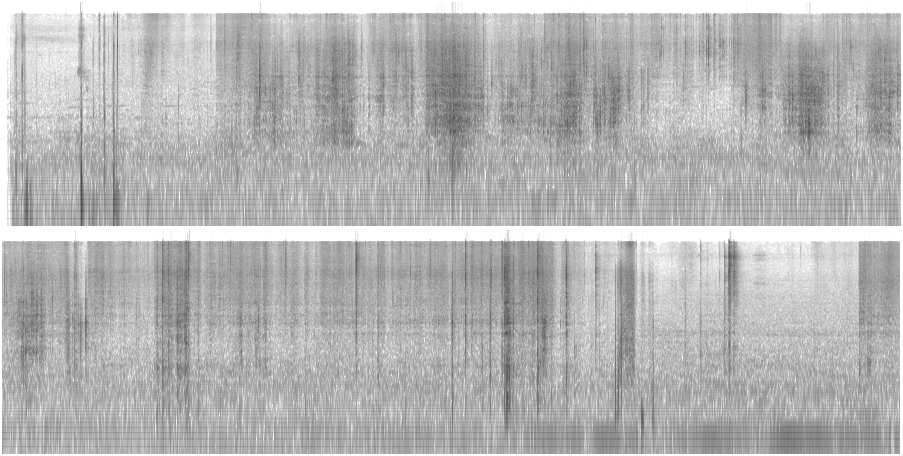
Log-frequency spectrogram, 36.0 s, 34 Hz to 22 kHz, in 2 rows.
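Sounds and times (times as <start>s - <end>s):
packaging crinkling and tearing: 4.3s - 30.8s.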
